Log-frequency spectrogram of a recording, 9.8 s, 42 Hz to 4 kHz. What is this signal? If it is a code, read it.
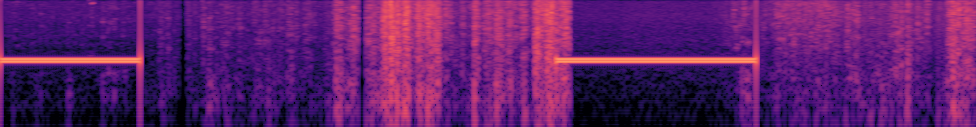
Ringback tone (North America), 440 + 480 Hz.
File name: CENTRAL TERRESTRE / out claudiacruz - .65462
